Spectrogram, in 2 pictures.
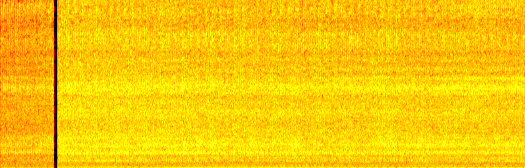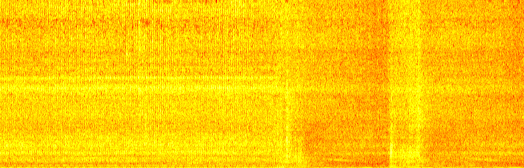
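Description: A VW Rabbit diesel pickup idles with a steady, close, rattling clatter after its fuel screw is turned up, then revs briefly twice near the end before settling back.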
